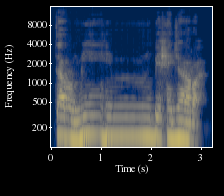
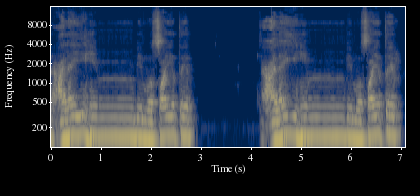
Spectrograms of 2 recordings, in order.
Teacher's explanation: So the ghunna for this ikhfa will be strong, as all of the sound will be coming from the nose. Of course, when we pronounce the meme, we close the lips, so no sound can come from the mouth. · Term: Ikhfaa meme sakin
